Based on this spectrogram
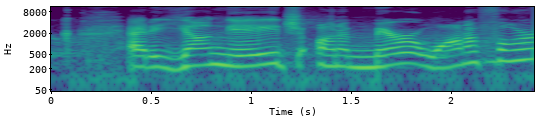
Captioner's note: none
